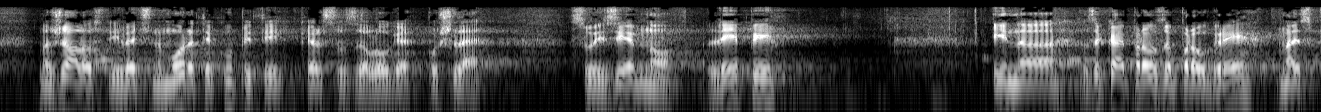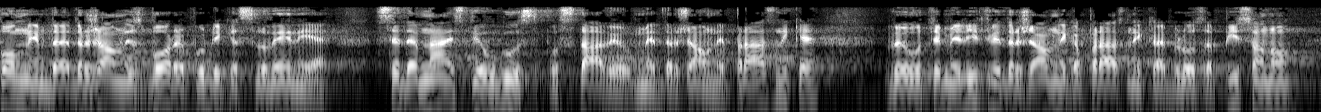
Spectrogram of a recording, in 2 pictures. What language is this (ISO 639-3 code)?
slv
